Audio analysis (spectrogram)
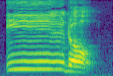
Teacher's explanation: when we say the contraction it will, we kind of add a little U sound before the L. It kind of sounds like U-L-L.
